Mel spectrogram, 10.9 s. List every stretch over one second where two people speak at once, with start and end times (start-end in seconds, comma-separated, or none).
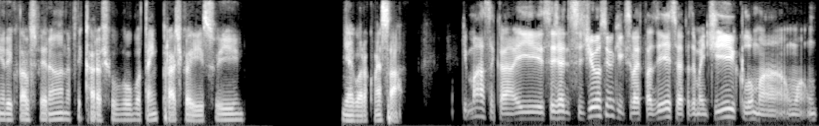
none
